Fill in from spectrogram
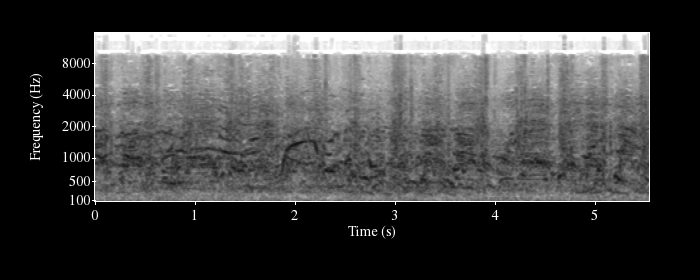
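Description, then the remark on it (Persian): A crowd of schoolgirls marching in the street in Ekbatan township, Tehran, Iran, chants the protest slogan 'Jomhuri-ye Eslami nemikhaim, nemikhaim' together in loud, rhythmic unison. Their high voices form a dense, continuous roar with repeated emphatic beats throughout. “یا مثلا توی شهرک اکباتان تهران دانش آموزای دختر راه افتادن توی خیابون و اینجوری شعار دادن: جمهوری اسلامی نمیخوای نمیخوای، جمهوری اسلامی نمیخوای نمیخوای،”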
